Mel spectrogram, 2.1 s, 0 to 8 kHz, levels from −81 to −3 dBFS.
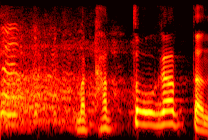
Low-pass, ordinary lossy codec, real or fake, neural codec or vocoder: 7.2 kHz; none; real; none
